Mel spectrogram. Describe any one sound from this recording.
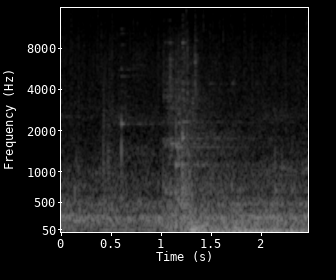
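A heavy stone mechanism clicks and grinds.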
